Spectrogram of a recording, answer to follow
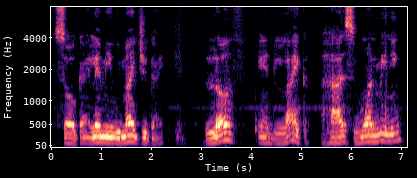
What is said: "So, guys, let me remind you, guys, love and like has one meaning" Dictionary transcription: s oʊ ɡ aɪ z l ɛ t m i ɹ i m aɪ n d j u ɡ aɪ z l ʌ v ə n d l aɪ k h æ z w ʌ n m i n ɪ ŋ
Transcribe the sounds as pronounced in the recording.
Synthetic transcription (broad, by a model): s oʊ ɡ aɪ l ɛ t m i w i m aɪ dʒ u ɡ aɪ l ʌ v ə n d l aɪ k h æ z w ʌ n m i n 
